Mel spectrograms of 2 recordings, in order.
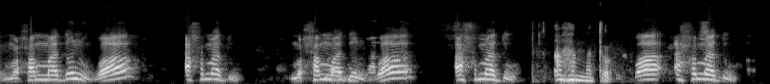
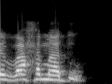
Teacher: When there is hamzatul qat', it will not be allowing the previous sound to meet the sound following it. Do sound ko milayega nahi, but it will disconnect the previous sound.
